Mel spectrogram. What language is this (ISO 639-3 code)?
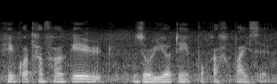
asm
